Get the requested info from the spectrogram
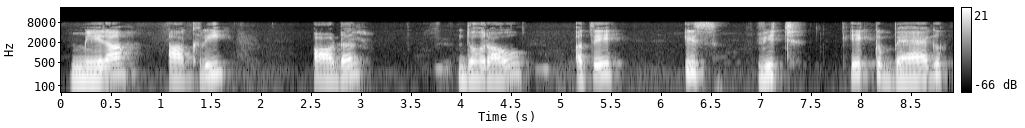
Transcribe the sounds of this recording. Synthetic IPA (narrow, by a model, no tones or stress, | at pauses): meːɾaː | aːkʰɾiː | ɔːɾɖəɾ | d̪ʱɔːɾaːoː | ət̪eː | ɪs | ʋɪt͡ʃ | ɪkbɛːɡ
